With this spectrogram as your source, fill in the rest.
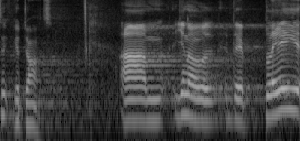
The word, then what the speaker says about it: Godot: pronounces however they want now the the game engine was founded in Argentina and the founder it pronounces it Godot a lot of people from the you know native English speakers use gaurav or any other kind of pronunciation but it's however you feel like it thank you for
